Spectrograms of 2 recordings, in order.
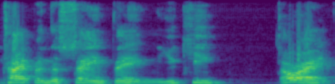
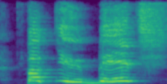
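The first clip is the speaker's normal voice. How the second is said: squeaky, very high-pitched put-on voice; 11 semitones higher than usual. Mocking a caller who just phoned in, imitating a high-pitched voice. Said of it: "With that high-pitched ass voice".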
